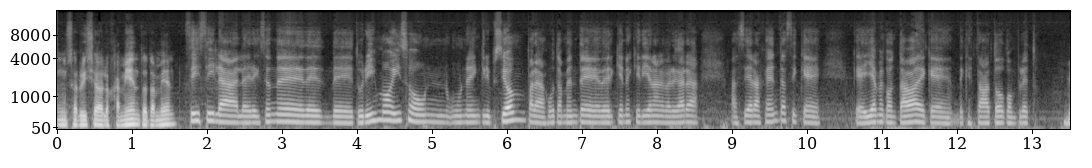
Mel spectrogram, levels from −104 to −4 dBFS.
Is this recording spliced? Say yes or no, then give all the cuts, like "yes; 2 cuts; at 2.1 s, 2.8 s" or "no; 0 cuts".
no; 0 cuts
